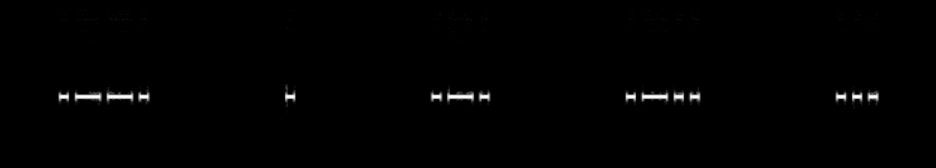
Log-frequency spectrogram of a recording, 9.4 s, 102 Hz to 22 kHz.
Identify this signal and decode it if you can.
Morse code, heard as a keyed tone, about 15 wpm, spaced as for 5 wpm, 1000 Hz. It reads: PERLS
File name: qotdfiles / 5wpm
